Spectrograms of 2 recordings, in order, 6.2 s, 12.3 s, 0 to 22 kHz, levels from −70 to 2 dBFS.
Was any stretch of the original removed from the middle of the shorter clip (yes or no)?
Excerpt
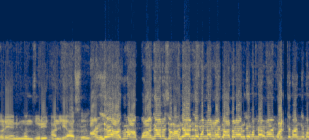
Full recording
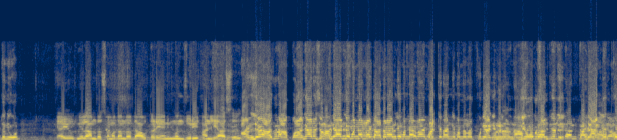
no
